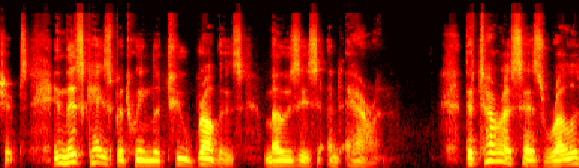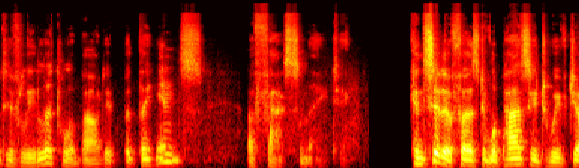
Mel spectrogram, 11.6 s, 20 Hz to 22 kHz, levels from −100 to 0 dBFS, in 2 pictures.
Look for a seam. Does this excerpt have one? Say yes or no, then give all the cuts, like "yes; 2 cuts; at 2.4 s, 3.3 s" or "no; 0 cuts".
yes; 1 cut; at 10.7 s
